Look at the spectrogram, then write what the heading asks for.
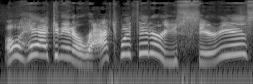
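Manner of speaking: light up at the surprise; excited surprise. Real, not acted. Discovers a new game interaction.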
